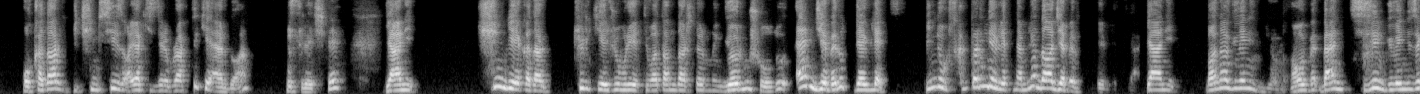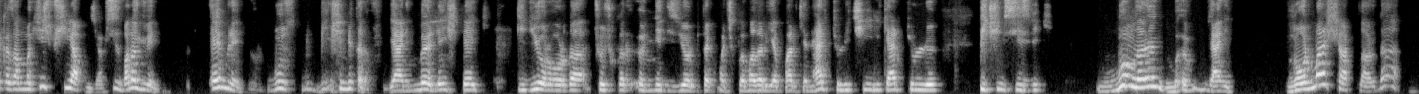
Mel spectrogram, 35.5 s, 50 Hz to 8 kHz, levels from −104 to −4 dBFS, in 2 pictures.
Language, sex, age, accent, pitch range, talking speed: Turkish, male, 50-69, native, 165-230 Hz, 120 wpm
